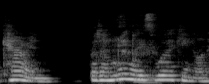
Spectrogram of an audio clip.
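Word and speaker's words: Karyn: How do you pronounce K A R Y N? I pronounced that Karen, but I'm always working on how I say things and I might not have it right.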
